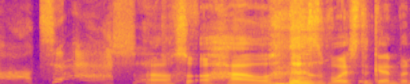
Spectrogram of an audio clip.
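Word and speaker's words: Ajaw: Oh, Ajah, whatever the fuck his name is. Yeah, it's pronounced Ahau, apparently. I'm just gonna say Ajah, because I don't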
